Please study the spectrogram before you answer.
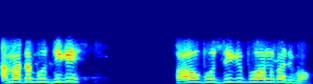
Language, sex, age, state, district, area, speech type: Odia, female, 60+, Odisha, Angul, rural, conversation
